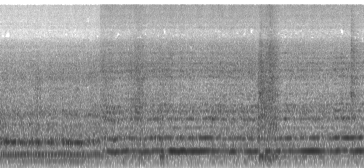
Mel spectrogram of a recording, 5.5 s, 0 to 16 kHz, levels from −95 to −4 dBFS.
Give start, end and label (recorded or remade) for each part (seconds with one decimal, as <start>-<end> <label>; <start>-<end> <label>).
0.0-0.5 remade; 0.5-0.9 recorded; 0.9-4.2 remade; 4.2-5.5 recorded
